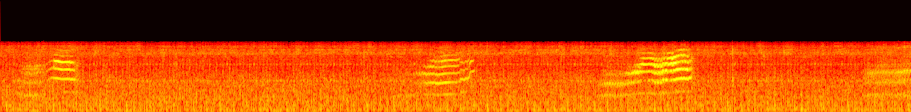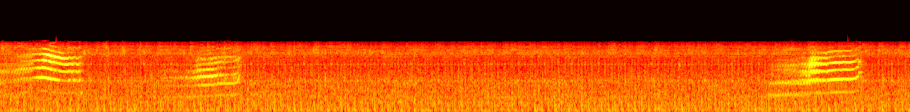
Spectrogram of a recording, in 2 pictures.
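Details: Bengal cat meowing repeatedly, six rising, harmonic-rich meows spread over about eighteen seconds with a steady background hiss between them.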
